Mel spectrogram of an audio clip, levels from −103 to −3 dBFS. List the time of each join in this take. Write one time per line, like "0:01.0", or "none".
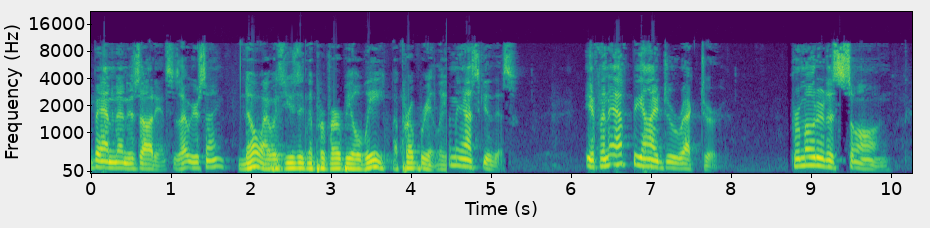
0:04.4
